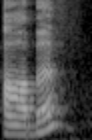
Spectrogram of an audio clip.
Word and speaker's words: abba: So, one of the words is abba, which means father in both Hebrew and Arabic. And it's pronounced abba and uh imma is mother in Hebrew and Arabic.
